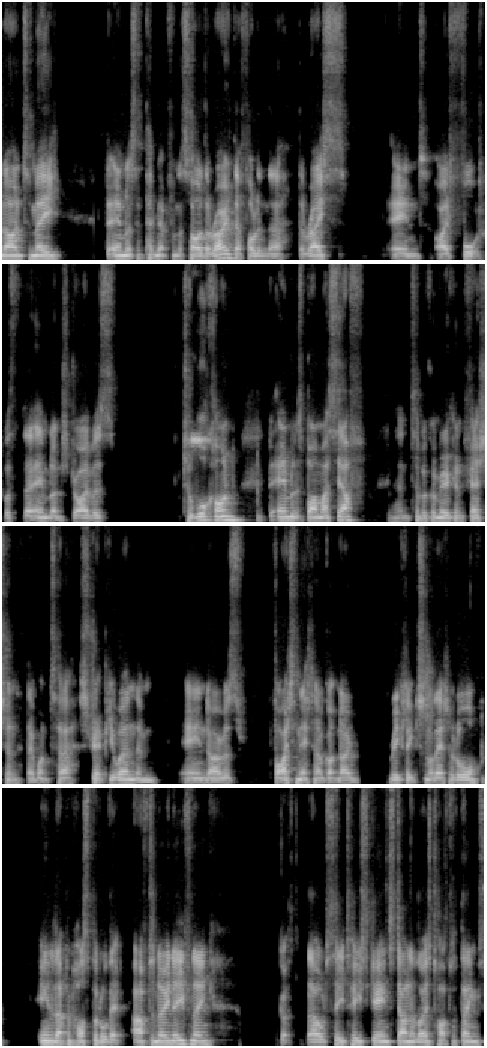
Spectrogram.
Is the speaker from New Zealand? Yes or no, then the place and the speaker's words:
yes; New Zealand; moved away as an adult; also born or lived in Quebec City; being a New Zealander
